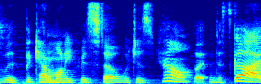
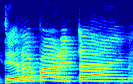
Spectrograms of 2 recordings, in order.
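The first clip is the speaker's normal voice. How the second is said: excited announcement; 7 semitones higher, 4 dB louder than usual. Real, not acted. Gleeful announcement of next scene.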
